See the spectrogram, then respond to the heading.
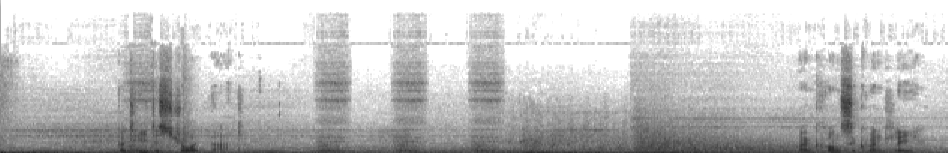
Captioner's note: serious time damage and explosion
